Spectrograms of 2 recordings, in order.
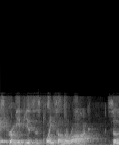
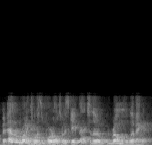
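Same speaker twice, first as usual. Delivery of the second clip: usual speaking voice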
